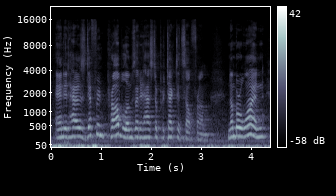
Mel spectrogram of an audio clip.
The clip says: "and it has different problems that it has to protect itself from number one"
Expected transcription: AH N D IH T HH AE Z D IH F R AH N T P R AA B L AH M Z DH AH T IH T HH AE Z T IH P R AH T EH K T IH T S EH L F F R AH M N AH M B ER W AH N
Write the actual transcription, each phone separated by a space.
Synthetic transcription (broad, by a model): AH N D IH T HH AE Z D IH F R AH N P R AA B L AH M Z DH AH T IH T HH AE Z T IH P R AH T EH K T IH T S EH L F F R AH M N AH M B ER W AH N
